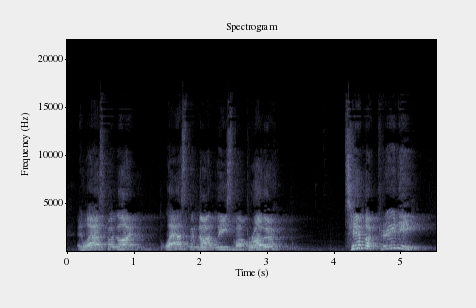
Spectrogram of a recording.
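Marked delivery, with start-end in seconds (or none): 4.2-5.3 put-on Scottish accent, pitched up, on a name. Announcing a brother's name for fun in a Scottish accent. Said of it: "I love saying your name in Scottish".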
